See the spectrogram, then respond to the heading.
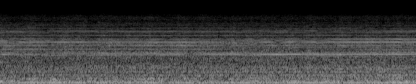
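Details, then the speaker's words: Chinese diesel air heater turned up to setting 6, exhaust heating a bucket of water: runs a little faster, steady even jet-like roar with constant high whistle, no surging or knocking; running smoothly. "Just turn the heater up now to setting 6. You can hear it running a little bit faster, just to see what we can get out of this"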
